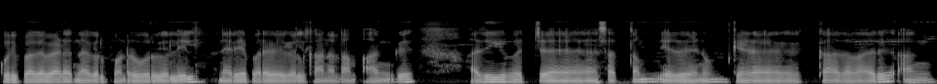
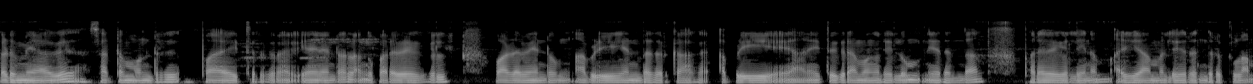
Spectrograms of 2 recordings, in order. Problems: constant background noise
